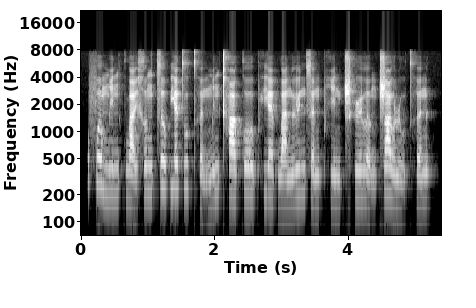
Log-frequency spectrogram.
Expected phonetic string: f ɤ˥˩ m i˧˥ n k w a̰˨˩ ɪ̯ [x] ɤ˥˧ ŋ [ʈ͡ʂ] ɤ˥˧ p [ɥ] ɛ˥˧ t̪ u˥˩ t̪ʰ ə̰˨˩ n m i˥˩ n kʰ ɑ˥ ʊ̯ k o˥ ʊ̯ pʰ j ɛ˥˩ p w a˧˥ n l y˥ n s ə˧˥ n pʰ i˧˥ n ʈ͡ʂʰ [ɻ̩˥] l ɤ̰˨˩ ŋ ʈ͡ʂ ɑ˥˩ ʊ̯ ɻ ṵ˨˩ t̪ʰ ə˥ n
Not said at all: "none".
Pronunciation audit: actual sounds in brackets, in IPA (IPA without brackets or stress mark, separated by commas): x, t͡s, j, ɻ̩˥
